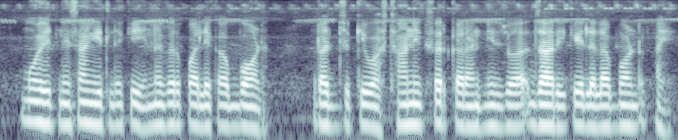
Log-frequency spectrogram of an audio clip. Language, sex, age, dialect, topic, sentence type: Marathi, male, 18-24, Standard Marathi, banking, statement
